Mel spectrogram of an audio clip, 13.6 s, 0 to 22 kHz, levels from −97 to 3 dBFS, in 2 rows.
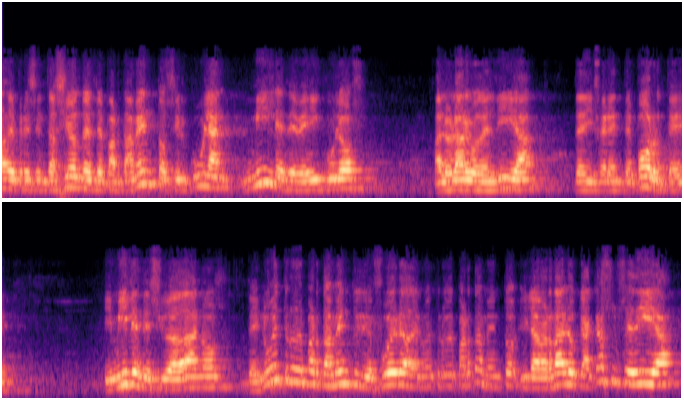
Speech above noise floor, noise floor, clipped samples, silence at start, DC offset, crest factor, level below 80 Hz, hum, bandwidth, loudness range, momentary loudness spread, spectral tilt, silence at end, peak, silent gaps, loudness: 40 dB; -55 dBFS; under 0.1%; 0 s; under 0.1%; 16 dB; -64 dBFS; none; 7.6 kHz; 3 LU; 15 LU; -7 dB/octave; 0 s; 0 dBFS; none; -16 LUFS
